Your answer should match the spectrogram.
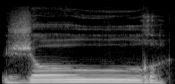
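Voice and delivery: "Jour" with lips rounded, a long open rounded vowel; slow rounded French "Jour". Shown as a demonstration. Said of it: "and then rounding your lips".

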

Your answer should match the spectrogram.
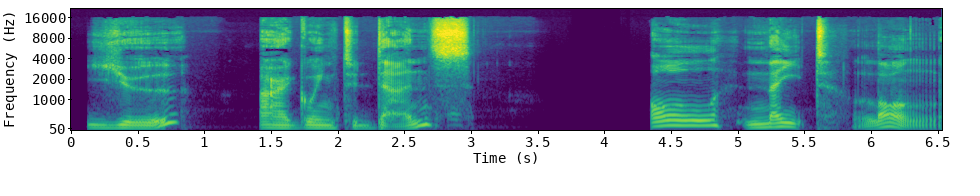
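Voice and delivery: very slow, deliberate sentence read; slow dictation. Shown as a demonstration. Teacher reading a test sentence to Cara, very slowly. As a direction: spell it out slowly for the learner.

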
